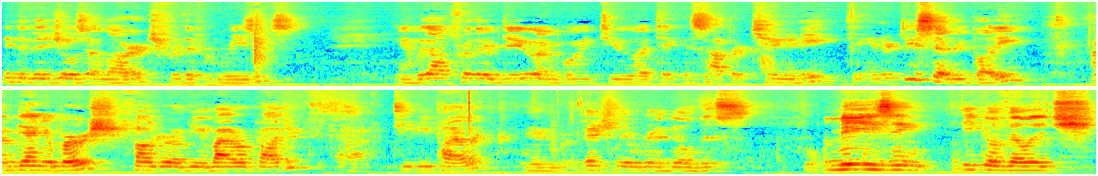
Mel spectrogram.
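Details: Adult male speaker; normal speech.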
